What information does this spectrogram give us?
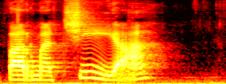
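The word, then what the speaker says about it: farmacia: cia as well but the accent is on the final eye varmacia you're you're going to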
